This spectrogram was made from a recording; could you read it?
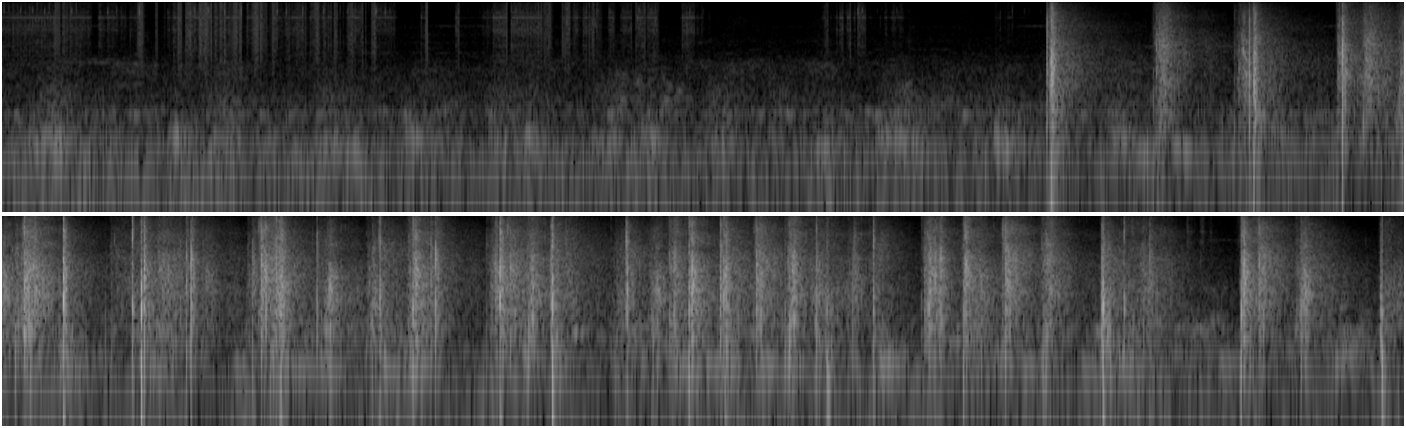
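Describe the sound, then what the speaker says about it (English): Whip wielders at the front of the Kandy Esala Perahera procession crack their whips in a long series of loud, sharp snaps, irregular and overlapping, after a quieter stretch of crowd ambience. "the whip wielders who are walking up front with the sound of the whips piercing through the skies"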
